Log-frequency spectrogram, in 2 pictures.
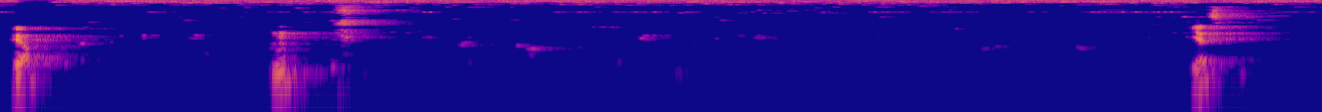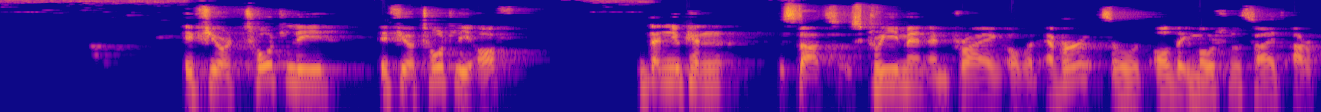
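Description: A man speaks into a microphone, presenting with animation.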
